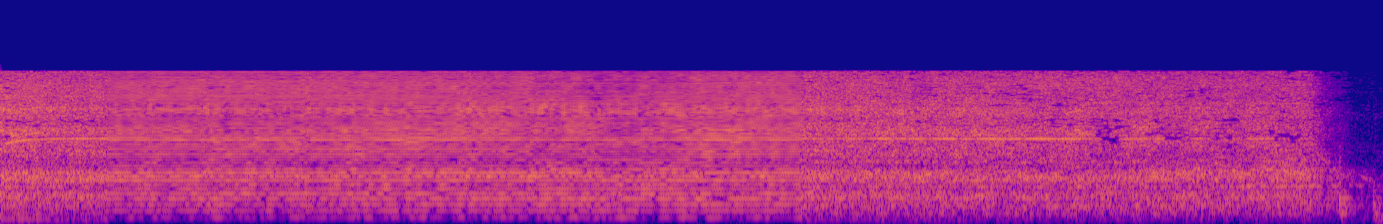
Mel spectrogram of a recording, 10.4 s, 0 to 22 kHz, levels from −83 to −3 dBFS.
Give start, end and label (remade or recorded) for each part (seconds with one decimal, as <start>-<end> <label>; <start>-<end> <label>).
0.0-0.8 recorded; 0.8-6.0 remade; 6.0-10.4 recorded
